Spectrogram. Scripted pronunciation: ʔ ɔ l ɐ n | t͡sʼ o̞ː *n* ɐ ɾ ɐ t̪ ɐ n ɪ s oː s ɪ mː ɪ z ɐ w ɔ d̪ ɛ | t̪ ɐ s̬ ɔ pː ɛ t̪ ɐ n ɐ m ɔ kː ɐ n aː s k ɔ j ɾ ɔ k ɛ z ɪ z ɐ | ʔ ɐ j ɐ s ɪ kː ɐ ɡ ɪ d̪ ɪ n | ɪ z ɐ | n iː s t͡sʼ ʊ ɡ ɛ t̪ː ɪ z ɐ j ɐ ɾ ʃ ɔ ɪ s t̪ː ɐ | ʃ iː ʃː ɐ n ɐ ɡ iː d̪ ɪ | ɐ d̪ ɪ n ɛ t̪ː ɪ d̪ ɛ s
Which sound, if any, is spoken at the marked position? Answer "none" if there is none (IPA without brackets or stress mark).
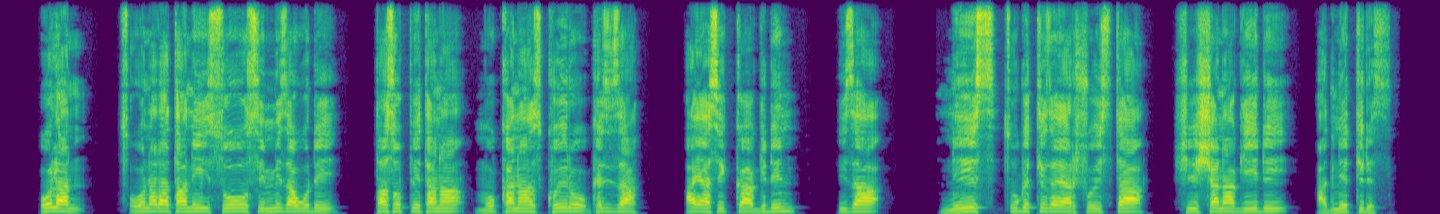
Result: n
